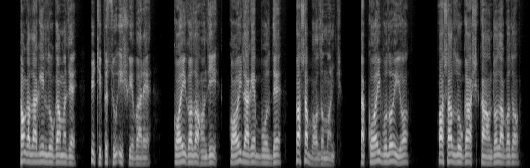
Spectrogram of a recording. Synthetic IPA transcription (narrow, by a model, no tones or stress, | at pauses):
sɔ̃ŋɡalaːɡiloːɡamãnd͡zɛ | pɪʈʰːipət͡suiːʃuɛbaːɾɛ | kɔːiɡɔlːaɦɔ̃ːnd̪i | kɔilaːɡɛboːld̪ɛ | sɔaːsabʱɔlɔmɐ̃nt͡ʃʰ | t̪akɔːiboːlɔijɔ | ɔaːsaloːɡaʃkãːɔ̃nd̪ɔlaːɡɔd̪ɔ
